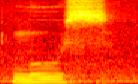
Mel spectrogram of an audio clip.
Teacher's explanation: possibly having a more retracted s in protog Germanic moose and a less retracted s in Old English moose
